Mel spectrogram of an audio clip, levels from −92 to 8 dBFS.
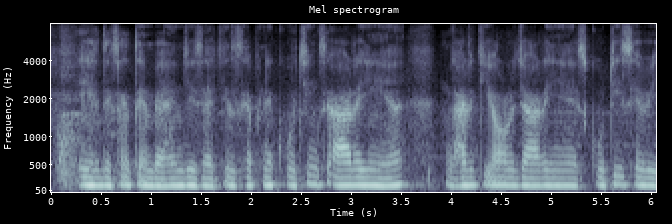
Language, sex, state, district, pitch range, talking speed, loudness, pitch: Hindi, male, Bihar, Purnia, 130-140 Hz, 215 wpm, -18 LUFS, 135 Hz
